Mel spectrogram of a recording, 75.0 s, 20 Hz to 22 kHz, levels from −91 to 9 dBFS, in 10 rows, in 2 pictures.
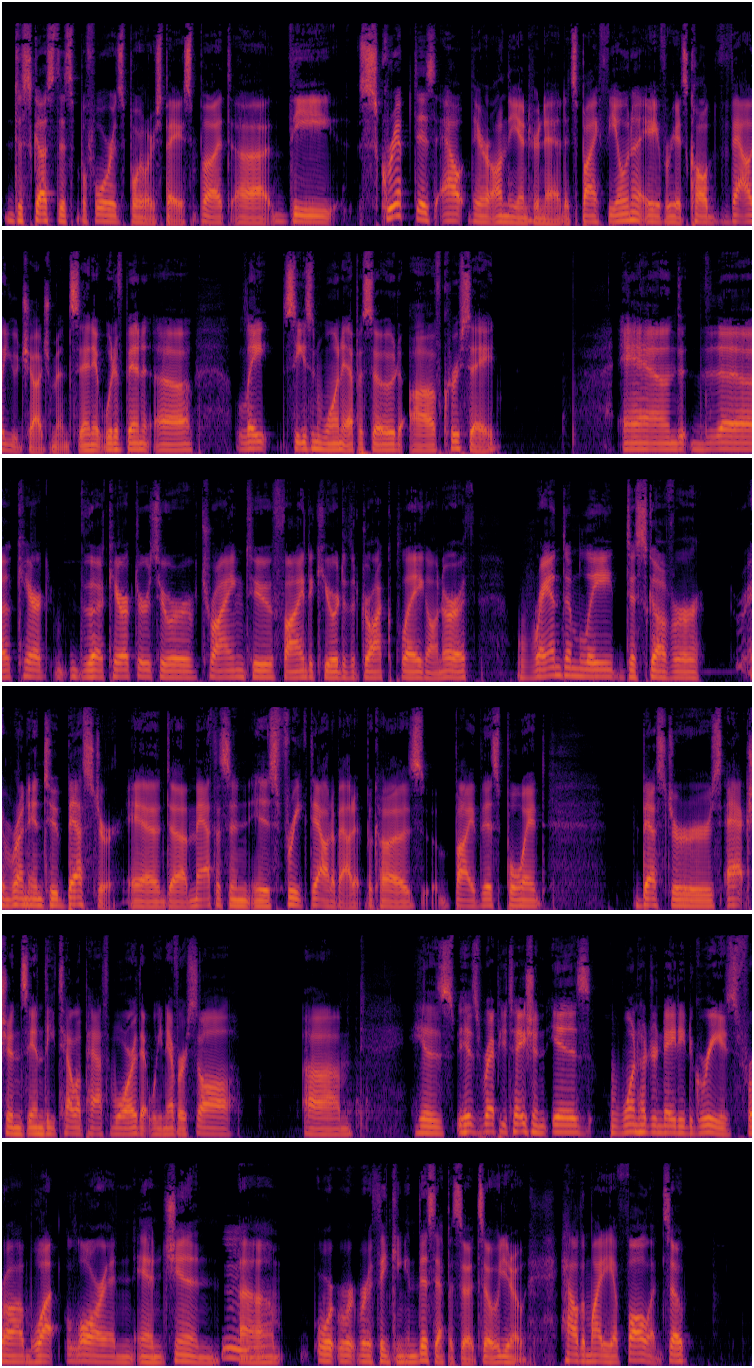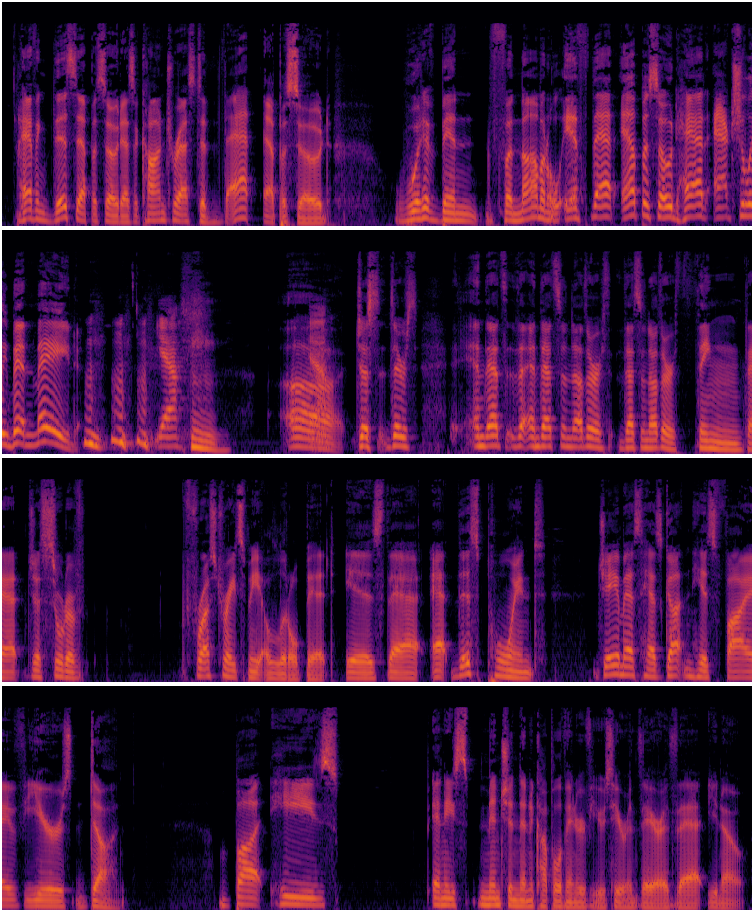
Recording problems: none

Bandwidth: 14.5 kHz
